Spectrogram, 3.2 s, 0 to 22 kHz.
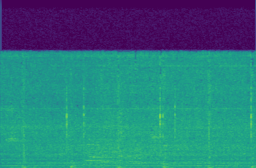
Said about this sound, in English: At first glance, the MakerBot Replicator 2, located at the Taubman Museum of Art in Roanoke, looks like an ordinary inkjet printer, but... it's printing layer by layer, and if you can see that the filament is coming like the cartridge.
